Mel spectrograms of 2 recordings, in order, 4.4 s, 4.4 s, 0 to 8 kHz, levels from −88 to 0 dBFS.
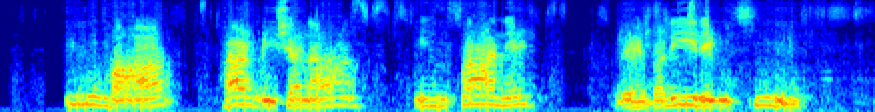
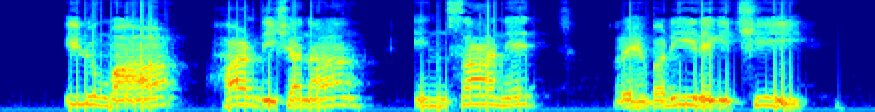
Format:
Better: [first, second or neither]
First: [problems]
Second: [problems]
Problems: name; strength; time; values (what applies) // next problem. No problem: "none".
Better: second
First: noise reduction (neural separator model SepFormer DNS4)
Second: none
